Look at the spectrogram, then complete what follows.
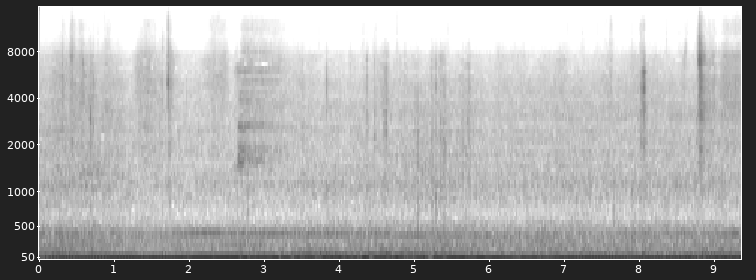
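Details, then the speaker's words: VW Passat B7 2.0 TDI CR, cold first start after dual-mass flywheel replacement and fuel system bleeding: it catches with a slight stumble, then a deep, steady diesel idle with no flywheel rattle. "No z lekkim zająknięciem, No na razie jeżeli chodzi o dwumas to jest cisza."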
